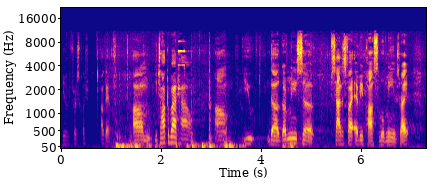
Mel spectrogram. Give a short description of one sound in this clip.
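A man reads aloud from a paper.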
